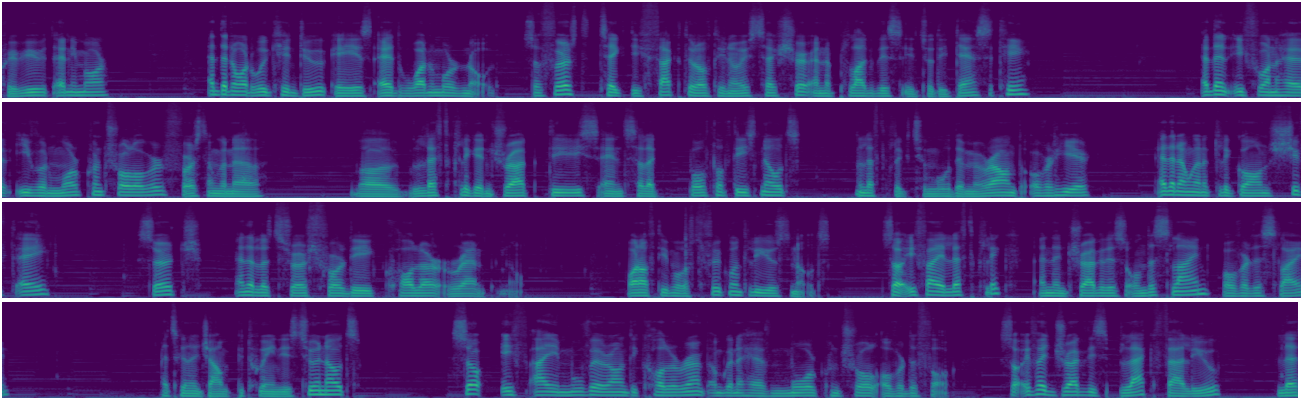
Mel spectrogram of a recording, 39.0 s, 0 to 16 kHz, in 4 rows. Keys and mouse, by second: 0.9 click, 2.0 middle click, 5.2 middle click, 5.5-7.4 middle drag, 8.4 middle click, 11.6-12.9 middle drag, 13.3-14.0 drag, 16.0-17.3 drag, 17.6 click, 18.5 click, 19.8 shift+a, 34.1 click, 38.8-38.9 drag.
